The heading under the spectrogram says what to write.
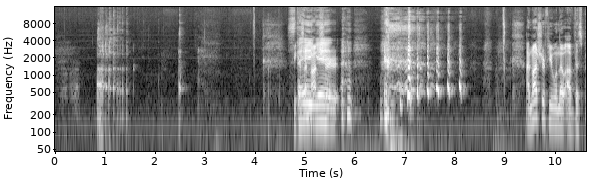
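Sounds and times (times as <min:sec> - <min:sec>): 
quiet room hum: 0:00.0 - 0:10.6
loud burp: 0:00.8 - 0:01.6
short belch-like gulp: 0:00.8 - 0:01.6
speech: 0:04.8 - 0:07.1, 0:09.4 - 0:10.6.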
